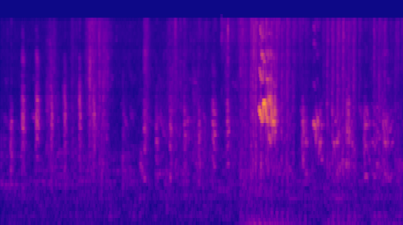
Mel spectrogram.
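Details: Young red-eyed budgerigars, newly raised chicks now ready to breed, kept in a colony aviary; dense high chirps and squeaky chatter overlapping throughout, swelling into a louder burst of calls midway, with soft low thumps beneath.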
